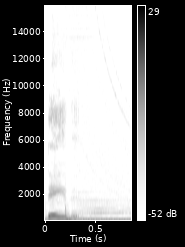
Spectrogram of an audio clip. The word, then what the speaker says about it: d4vd: by his stage name D4 VD, pronounced David.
